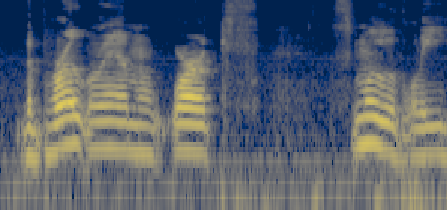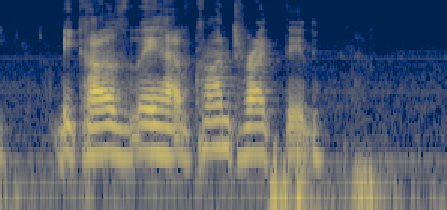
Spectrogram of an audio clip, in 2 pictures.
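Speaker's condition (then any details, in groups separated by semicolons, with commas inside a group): Cerebral palsy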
